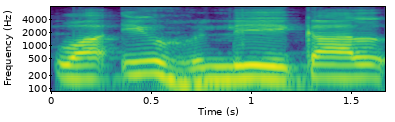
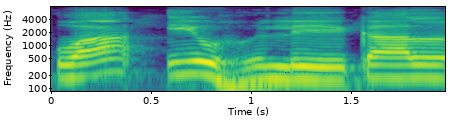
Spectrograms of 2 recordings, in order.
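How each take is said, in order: Both takes have the same delivery.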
